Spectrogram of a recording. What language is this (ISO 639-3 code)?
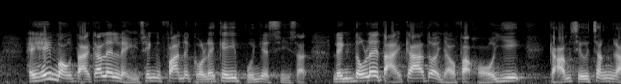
yue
